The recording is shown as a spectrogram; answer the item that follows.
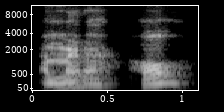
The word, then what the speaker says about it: Amirah: i believe please welcome america did i say it craig you do yeah i always would like to remind um anybody that stumbles with my name and rhymes with a miracle it's not beautiful that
